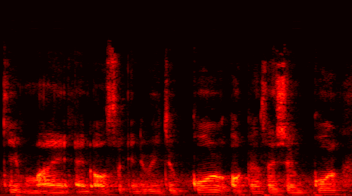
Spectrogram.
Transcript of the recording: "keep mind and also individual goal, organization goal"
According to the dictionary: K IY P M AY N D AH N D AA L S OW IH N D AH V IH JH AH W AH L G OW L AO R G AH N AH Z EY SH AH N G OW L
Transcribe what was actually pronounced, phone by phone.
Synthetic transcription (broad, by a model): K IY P M AY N AH N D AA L S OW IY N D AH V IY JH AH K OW L AO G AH N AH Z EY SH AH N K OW L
